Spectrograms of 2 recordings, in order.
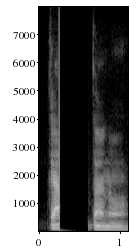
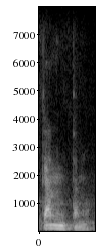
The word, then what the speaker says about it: cantano: cántano. Bien, lo mismo que antes. Si no puede cargar el acento en la terminación, va a cargar en algún punto de la raíz. Entonces, loro cántano.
